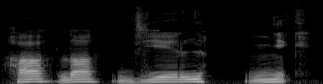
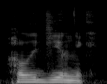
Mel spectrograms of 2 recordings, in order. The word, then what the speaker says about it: холодильник: yeah is followed by me a soft n ha la deal Nick holla deal Nick anyway I'm not even sure that I pronounced it perfectly that time go ahead and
